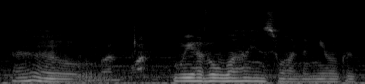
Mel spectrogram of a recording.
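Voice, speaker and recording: In a raspy, put-on character voice, a man speaks at a fairly slow pace over clear background noise. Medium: actual play. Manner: ominous.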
